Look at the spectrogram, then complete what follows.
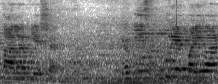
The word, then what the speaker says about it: श: कहाँ से होता है, तो इस श का उच्चारण होता है यहाँ से, यानी कि जहाँ से च का उच्चारण होता है छ, झ, झ, य, श, यानी कि जहाँ पर जीभ टकराती है च बोलते समय, लगभग वहीं जीभ टकरा करके श बोलता है।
